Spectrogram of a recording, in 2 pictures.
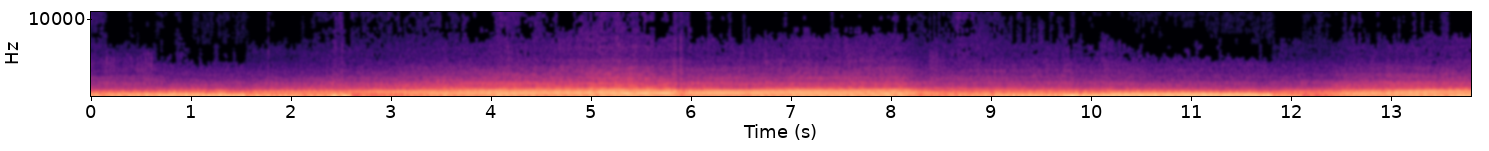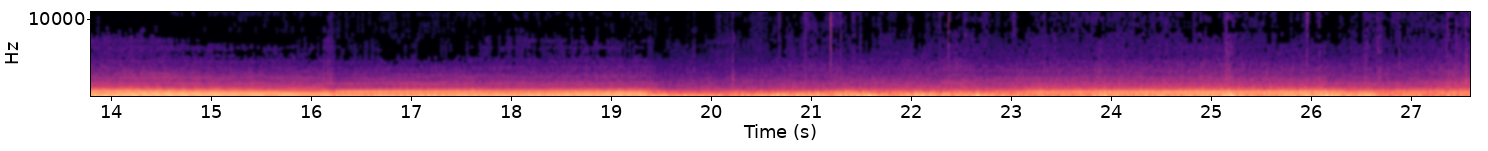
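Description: Car engine pulling hard twice, each time through two gears: its pitch climbs steadily for a few seconds, drops at the upshift, then climbs again. Between the pulls it runs at a steadier, lower pitch.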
